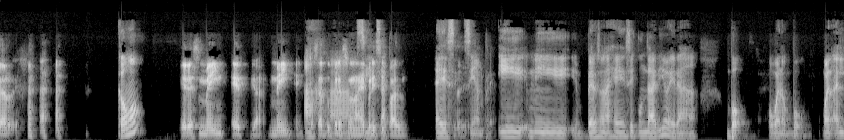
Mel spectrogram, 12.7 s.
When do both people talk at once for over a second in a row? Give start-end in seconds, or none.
4.5-6.0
